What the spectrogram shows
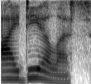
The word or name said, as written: idealess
